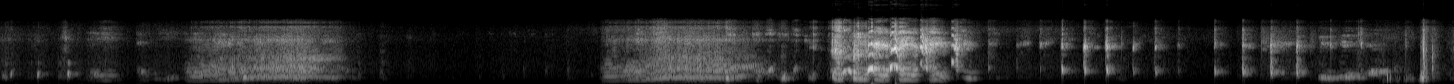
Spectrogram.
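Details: Person asleep at a friend's house: two long, rattling snores on the in-breath, then laughter and scattered clicks from someone nearby; snoring.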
